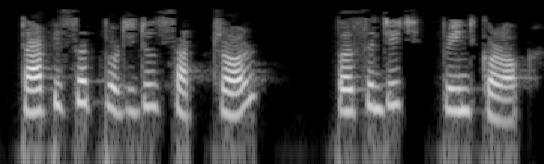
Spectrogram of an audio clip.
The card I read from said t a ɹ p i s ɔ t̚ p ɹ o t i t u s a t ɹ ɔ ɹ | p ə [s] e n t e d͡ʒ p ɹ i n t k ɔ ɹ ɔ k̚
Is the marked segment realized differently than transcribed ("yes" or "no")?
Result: no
